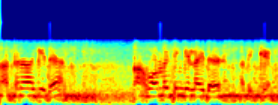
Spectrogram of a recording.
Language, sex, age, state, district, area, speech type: Kannada, female, 30-45, Karnataka, Hassan, urban, conversation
